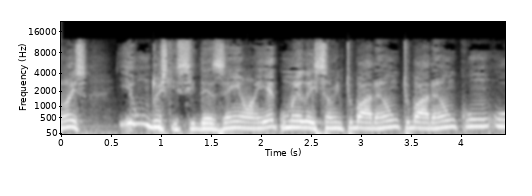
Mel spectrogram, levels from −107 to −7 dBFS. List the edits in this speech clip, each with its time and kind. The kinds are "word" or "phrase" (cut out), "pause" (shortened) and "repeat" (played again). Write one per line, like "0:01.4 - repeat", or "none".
0:01.0 - word
0:02.1 - word
0:03.4 - repeat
